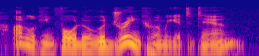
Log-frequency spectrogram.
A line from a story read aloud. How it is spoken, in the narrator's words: he said cheerfully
